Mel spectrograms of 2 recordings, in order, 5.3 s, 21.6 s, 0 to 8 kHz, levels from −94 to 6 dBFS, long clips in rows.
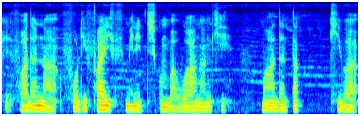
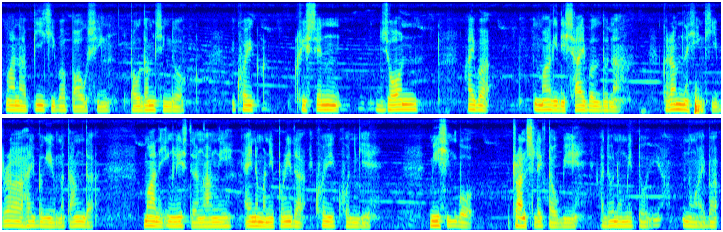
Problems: background sounds at intervals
